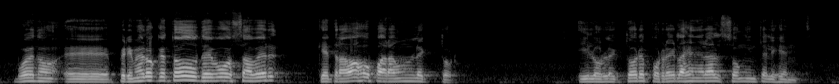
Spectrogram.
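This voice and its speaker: With an eastern Cuban accent, a man speaks at a moderate pace and a fairly high pitch, with ordinary pitch variation. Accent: Cuban Spanish (eastern Cuba). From Cuba, Holguín. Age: 70s. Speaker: book editor and writer. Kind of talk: podcast interview.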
